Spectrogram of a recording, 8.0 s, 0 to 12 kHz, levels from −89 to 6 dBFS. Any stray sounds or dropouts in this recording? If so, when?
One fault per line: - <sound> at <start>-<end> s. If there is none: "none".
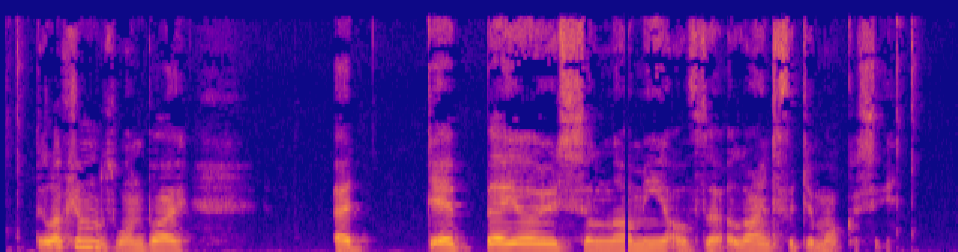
- dropout at 5.2-5.2 s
